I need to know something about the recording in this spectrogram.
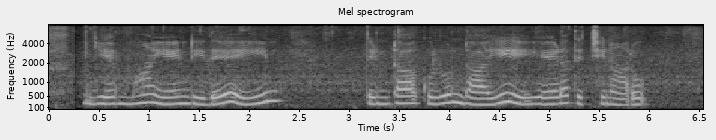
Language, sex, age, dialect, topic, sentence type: Telugu, male, 18-24, Southern, agriculture, statement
